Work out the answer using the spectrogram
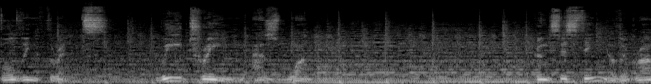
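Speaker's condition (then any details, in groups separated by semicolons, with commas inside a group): No condition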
